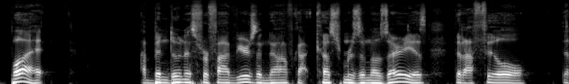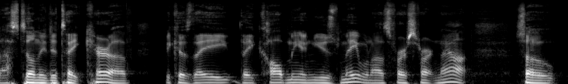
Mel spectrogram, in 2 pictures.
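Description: A man's voice: medium pitch, darkish tone, dry recording. A man, hosting a plumbing live stream in a folksy, rambling way on a close studio microphone. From Texas, USA. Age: 50s. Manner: folksy, rambling, chatty with restarts. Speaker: host, master plumber. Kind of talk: live-stream chat with viewers. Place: small home studio with shelves. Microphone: boom-arm studio microphone close up.

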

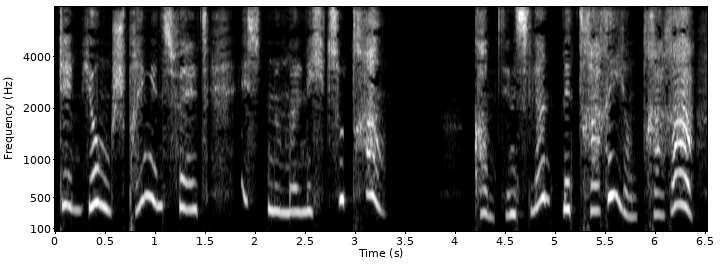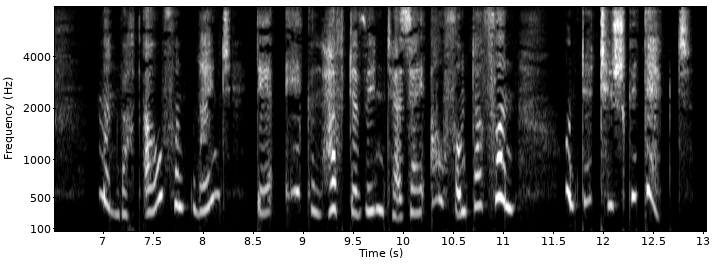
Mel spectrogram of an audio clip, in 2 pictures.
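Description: A woman's voice: very high voice, expressive, a little slow, no echo, studio quality, voice pushed up. A woman reading aloud voices a small, hungry female bat just woken from hibernation, singing and complaining in a fine, thin soprano. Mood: plaintive. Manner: complaining, sighing. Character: tiny weary female bat, sleepy and hungry. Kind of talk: storybook character voice.

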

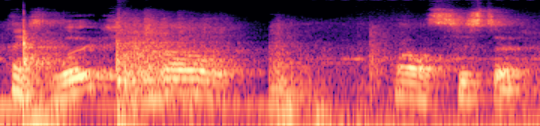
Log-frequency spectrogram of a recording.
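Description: A young man co-hosting a home cooking video, joking around, swearing freely and talking with lively energy. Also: on the high side, slow pace, loud music behind the voice. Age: young adult. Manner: jokey, animated, swears freely. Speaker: cooking show co-host. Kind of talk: casual cooking demo banter. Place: home kitchen, indoors. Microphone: camera mic at mid distance. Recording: echoey kitchen with background noise.

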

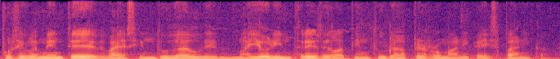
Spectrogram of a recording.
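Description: A man's voice: sits low, flat delivery, normal speed, mellow. A man giving a spoken explanation as an interviewed expert. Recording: noisy interview clip under voice-over.

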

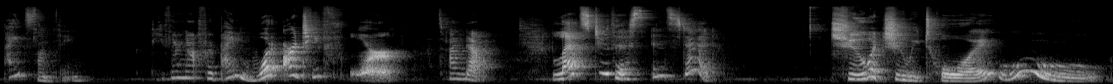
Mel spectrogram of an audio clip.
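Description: Animated, high-pitched woman hosting children's storytime. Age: young adult. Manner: expressive, exaggerated, addressing children with questions and gasps. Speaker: children's read-aloud host. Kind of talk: interactive storytime read-aloud for young children. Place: small indoor room at a desk. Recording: roomy indoor echo.

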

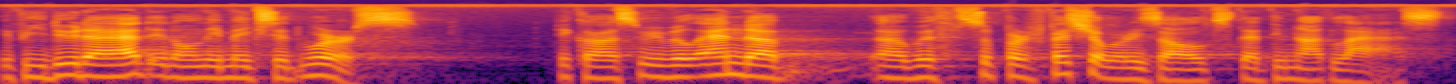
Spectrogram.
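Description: A man's voice: mid-range voice, darkish tone. Man preaching in a very reverberant church. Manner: deliberate, short phrases with pauses. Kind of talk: homily, measured public preaching. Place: large church sanctuary, at the ambo.

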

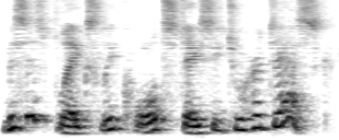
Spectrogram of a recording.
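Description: A woman reading a children's story aloud expressively, with deliberate emphasis on key words. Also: on the high side, huge pitch swings, warm tone. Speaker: children's book reader. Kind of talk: expressive picture book read-aloud. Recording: roomy echo, distant microphone.

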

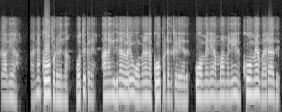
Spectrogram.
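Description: A man's voice: on the high side, fairly even intonation, very fast, darkish tone, dull audio, close to an everyday voice. A man playing a protective, emotional young older brother in a family drama, earnest and insistent. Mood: stern, insistent. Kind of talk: melodramatic family audio drama.

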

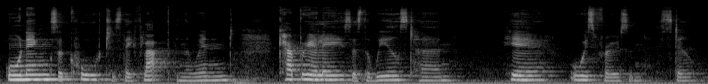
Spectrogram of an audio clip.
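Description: A woman's voice: mid-range voice, fairly even intonation, a little slow, darkish tone. Woman reading a short story aloud, echoey room, faint noise behind. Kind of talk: scripted narration, live reading.

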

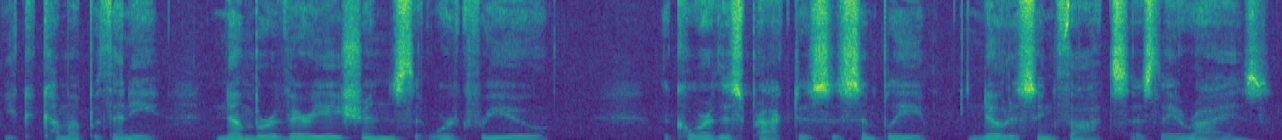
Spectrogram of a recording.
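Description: Slow, low-voiced male meditation guide. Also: breathy edge. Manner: gentle, unhurried, measured pauses.

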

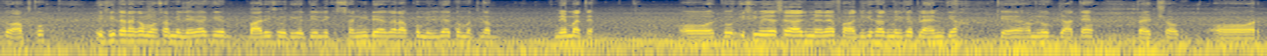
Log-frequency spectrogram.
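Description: A man's voice: on the high side, noisy background. Chatty young man vlogging on the go. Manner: chatty, explains to viewers. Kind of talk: casual travel vlog narration. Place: outdoors on city streets and on a train. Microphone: phone held at arm's length. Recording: loud music under the voice.

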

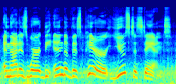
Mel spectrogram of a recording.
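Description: A woman's voice: sits high, lively intonation, unhurried, very noisy. A woman TV news reporter giving an emphatic, projected report from outdoors on location. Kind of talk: live broadcast news reporting. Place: outdoors on a beachfront pier.

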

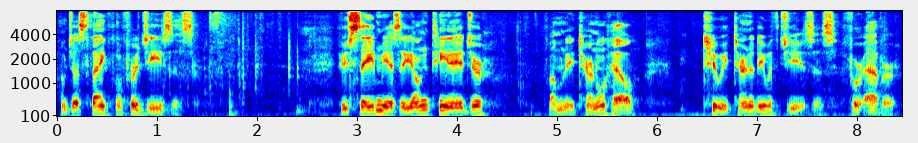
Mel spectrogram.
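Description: A man's voice: lowish voice, animated, normal speed, a little mellow. A middle-aged man nervously giving a prepared testimony of thanks at a church lectern. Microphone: stand microphone. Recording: noisy church hall recording.

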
